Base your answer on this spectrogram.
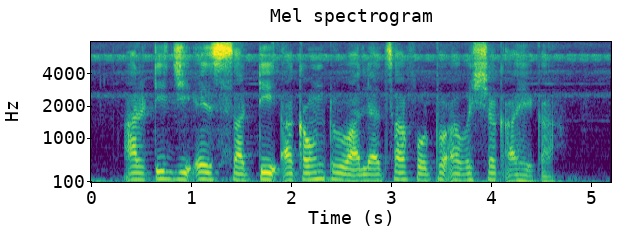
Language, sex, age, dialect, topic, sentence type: Marathi, male, 18-24, Standard Marathi, banking, question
